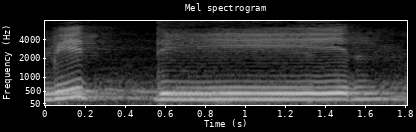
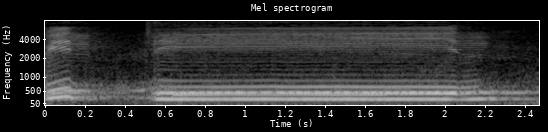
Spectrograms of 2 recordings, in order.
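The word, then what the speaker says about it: بالدين: ulim jelasin ini loh Bidin itu adalah baca teman-teman pada ayat 1 bacaan Bidin dibaca panjang en harakat karena bacaan Mad Arit lukun ya Coba baca baca bersama-sama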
